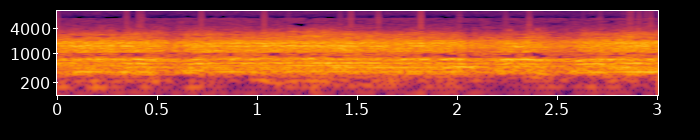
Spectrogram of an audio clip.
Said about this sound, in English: But our train whistle sounds closer. Well, of course it sounds closer. It's going to pass within a mile and a half of it.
